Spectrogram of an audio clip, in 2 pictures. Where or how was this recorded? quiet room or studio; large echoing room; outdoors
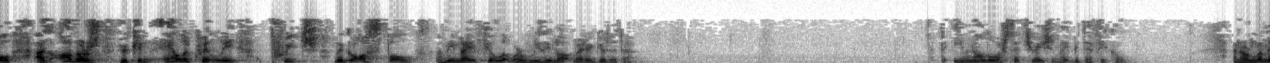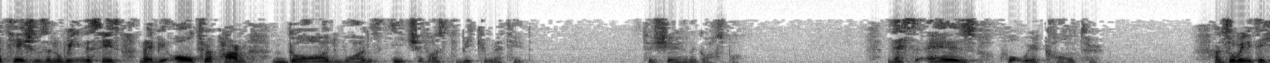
large echoing room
